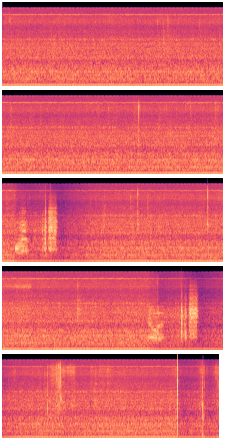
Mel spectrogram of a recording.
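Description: Heavy truck's diesel engine heard from inside its cab, a loud steady low drone as the truck pulls away from under the loading bin. The engine sound dips briefly twice, about nine and sixteen seconds in, with a short wavering higher sound just before each dip.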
